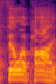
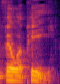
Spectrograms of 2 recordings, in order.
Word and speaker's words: Phillippe: We can eliminate the Philippi pronunciation.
